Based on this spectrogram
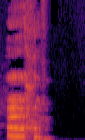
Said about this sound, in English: Sorry for the coughing again. Excuse me, guys. Stop coughing. I know how embarrassing.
